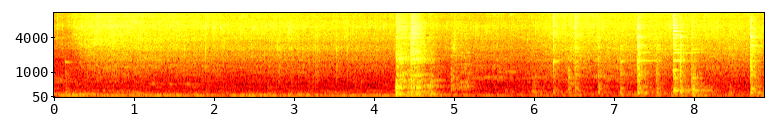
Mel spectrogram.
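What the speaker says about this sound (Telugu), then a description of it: "ఇలాగా వేగిపోవాలి ఇట్లా వేగుతున్నటప్పుడు" A pounded paste of garlic, salt, turmeric and chili powder frying in oil in a pan, a loud continuous sizzle with sharp scraping and clattering stirring strokes in the second half.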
